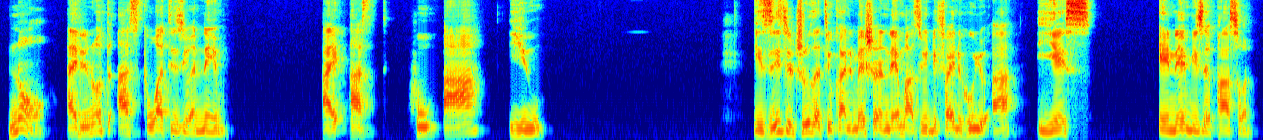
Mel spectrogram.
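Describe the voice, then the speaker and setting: Teaching about marriage with lots of energy, this man makes sudden leaps in pitch and drags out phrases slowly to drive his points home.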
